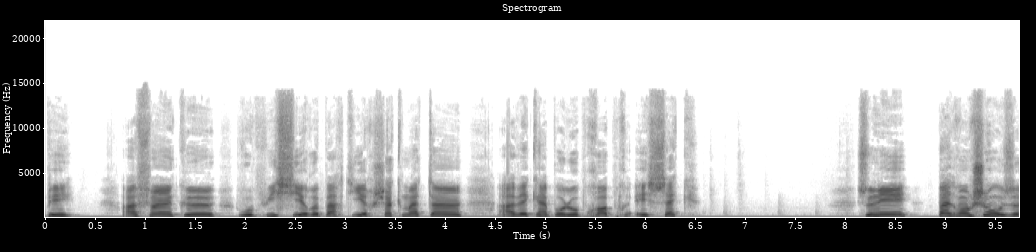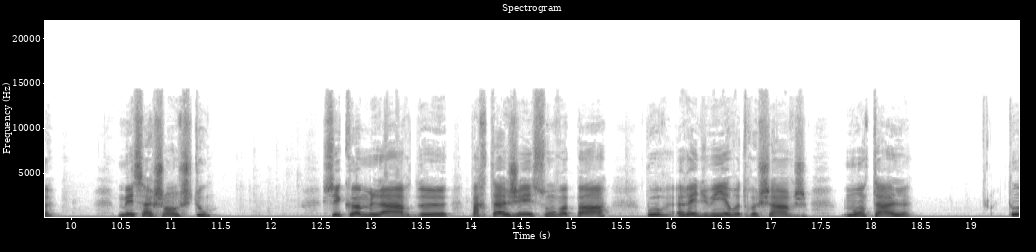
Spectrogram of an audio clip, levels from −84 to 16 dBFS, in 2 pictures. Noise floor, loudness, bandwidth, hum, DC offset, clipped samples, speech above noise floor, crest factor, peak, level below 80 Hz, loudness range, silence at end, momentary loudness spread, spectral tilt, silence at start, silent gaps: -61 dBFS; -15 LUFS; 14.5 kHz; none; 4%; under 0.1%; 47 dB; 16 dB; 0 dBFS; -52 dBFS; 4 LU; 0 s; 8 LU; -5 dB/octave; 0.05 s; none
